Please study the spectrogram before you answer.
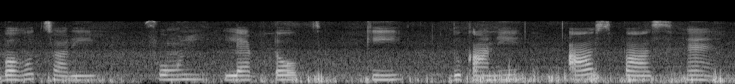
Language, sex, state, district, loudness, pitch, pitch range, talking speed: Hindi, female, Haryana, Charkhi Dadri, -20 LUFS, 210 Hz, 200-220 Hz, 65 wpm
